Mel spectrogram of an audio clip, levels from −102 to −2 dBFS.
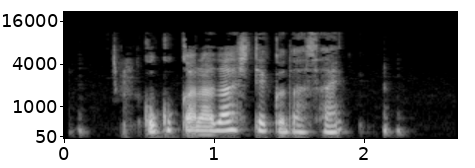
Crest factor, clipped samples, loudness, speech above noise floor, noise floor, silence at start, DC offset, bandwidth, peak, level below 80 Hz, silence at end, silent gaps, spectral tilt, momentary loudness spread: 20 dB; under 0.1%; -26 LUFS; 25 dB; -50 dBFS; 0.4 s; under 0.1%; 11.5 kHz; -8 dBFS; -68 dBFS; 0.45 s; none; -4 dB/octave; 24 LU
